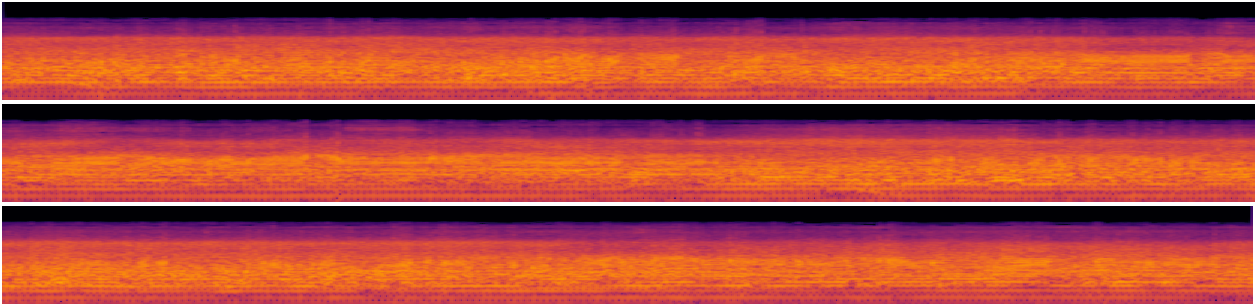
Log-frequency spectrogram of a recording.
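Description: A petrol lawn mower engine roars steadily up close.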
